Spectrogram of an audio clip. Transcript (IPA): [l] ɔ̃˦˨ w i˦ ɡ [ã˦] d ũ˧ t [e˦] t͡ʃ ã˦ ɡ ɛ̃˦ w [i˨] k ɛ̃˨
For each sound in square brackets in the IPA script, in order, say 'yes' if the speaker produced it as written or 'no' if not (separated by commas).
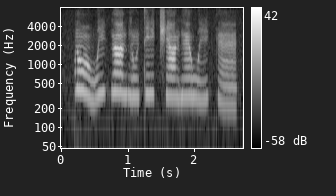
no, yes, no, no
